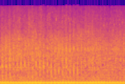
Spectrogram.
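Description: A helicopter's rotor roars loudly, a steady low thudding drone with a broad engine whine over it, continuous throughout with no voices.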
